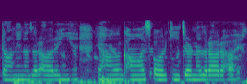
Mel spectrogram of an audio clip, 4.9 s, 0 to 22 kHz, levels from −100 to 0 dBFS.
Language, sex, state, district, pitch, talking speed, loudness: Hindi, female, Chhattisgarh, Rajnandgaon, 220 Hz, 160 wpm, -34 LUFS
